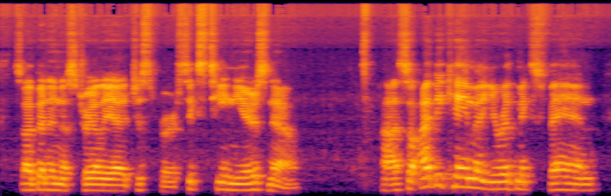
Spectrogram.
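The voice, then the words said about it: American accent. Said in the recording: “as the accent suggests, I actually was born in the United States”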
